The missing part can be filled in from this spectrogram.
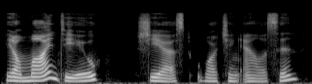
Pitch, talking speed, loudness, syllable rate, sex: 170 Hz, 175 wpm, -20 LUFS, 5.1 syllables/s, female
